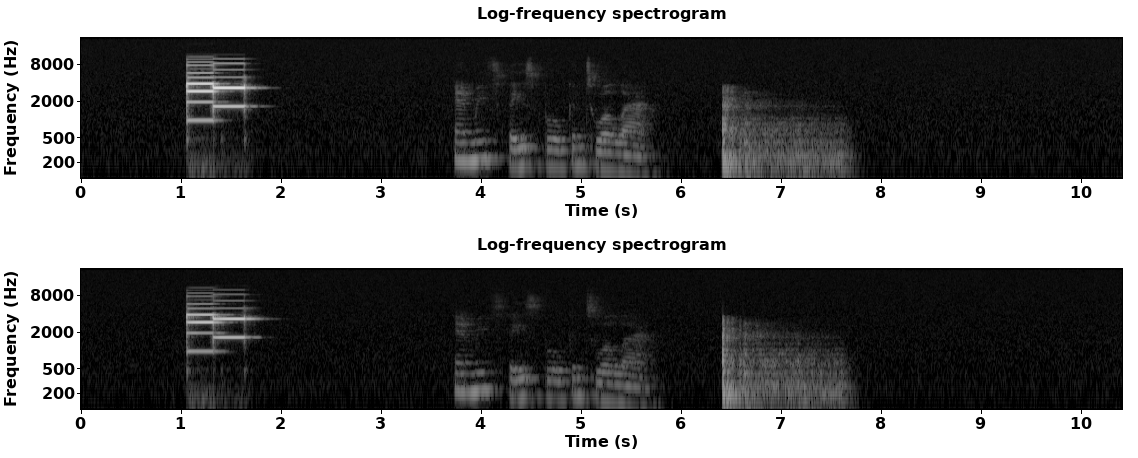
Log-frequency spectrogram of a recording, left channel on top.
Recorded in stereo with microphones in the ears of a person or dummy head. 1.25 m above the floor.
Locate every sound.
1.1 s an alarm: 15° left (ahead or behind), 0.6 m
3.7 s a woman speaking: 35° left (ahead or behind), 2.5 m
6.4 s an explosion: 60° right (ahead or behind), 3.5 m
